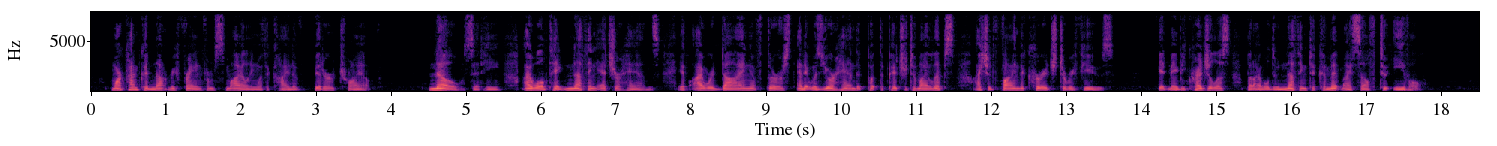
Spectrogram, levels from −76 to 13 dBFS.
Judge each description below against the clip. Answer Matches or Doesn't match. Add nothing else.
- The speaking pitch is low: Matches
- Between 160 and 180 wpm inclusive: Doesn't match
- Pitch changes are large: Doesn't match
